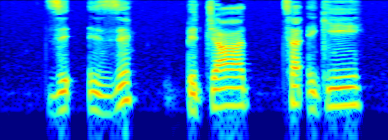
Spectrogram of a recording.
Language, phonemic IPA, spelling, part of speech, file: Navajo, /t͡sɪ̀ʔɪ̀zɪ́ pɪ̀t͡ʃɑ́ːt tʰɑ́ʔɪ́kíː/, dziʼizí bijáád táʼígíí, noun, Nv-dziʼizí bijáád táʼígíí.ogg
- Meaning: tricycle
